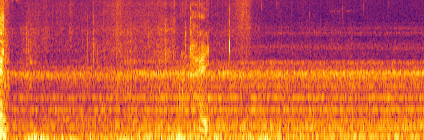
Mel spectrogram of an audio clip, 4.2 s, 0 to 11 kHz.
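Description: Exhaust outlet of a running 2 kW FF parking heater under a van: a steady low combustion rumble with a steady hum above it.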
